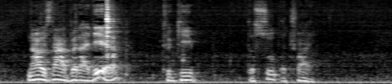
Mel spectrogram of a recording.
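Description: A spoon scrapes and clinks against a metal pan.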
